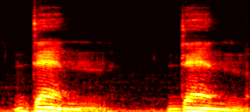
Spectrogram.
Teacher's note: Fíjense que yo no saco entre los dientes la lengua para hacer el sonido de D. Eso lo hacemos en español, no en inglés.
